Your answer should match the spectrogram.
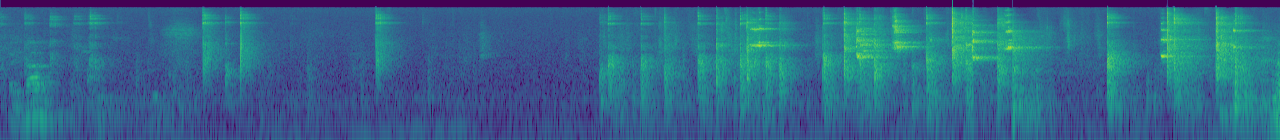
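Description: Table tennis rally: the ball clicking sharply off the bats and the table, back and forth in quick succession. It starts about halfway in after a few isolated taps and lasts about eight seconds.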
